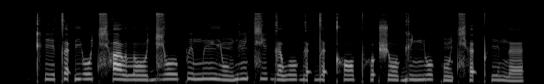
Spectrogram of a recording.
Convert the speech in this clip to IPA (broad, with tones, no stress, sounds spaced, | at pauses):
kʰ i˨ t ɛ˦ ʔ j o˦ t͡ɕʰ a˦˨ ʊ̯ l o˨ ʊ̯ d͡ʑ o˦ ʊ̯ p i˦˨ m ĩ˦ j ũ˨ ɡ ĩ˦ t͡ɕ i˦ ɡ ɛ˦˨ w o˦ ɡ ɛ˦ ʔ d ɛ˦ ʔ kʰ ɔ˦ pʰ ʊ˦ ʔ ʃ o˦˨ ʊ̯ ɡ i˦˨ ɲ o˦ k ũ˨ t͡ɕʰ ɛ˦ ʔ pʰ i˦ n ɛ˨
